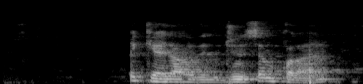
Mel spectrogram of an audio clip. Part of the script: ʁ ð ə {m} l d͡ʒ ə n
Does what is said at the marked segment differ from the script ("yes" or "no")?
yes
